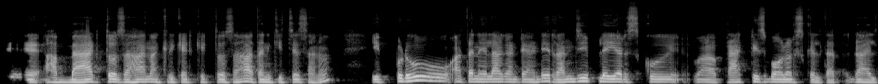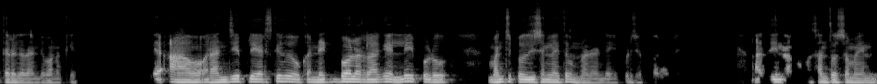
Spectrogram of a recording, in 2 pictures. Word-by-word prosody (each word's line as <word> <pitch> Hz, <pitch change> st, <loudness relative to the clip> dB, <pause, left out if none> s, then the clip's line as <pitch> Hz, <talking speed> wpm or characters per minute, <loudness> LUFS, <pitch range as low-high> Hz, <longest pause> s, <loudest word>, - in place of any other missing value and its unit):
అయితే 110 Hz, -1 st, 0 dB, 0.2 s
ఆ -, -, +3 dB, 0.2 s
బ్యాట్‍తో 115 Hz, +4 st, +4 dB
సహా 110 Hz, +1 st, +3 dB
నా 120 Hz, -, +1 dB
క్రికెట్ 110 Hz, 0 st, -2 dB
కిట్‌తో 115 Hz, 0 st, -2 dB
సహా 110 Hz, +5 st, +1 dB
అతనికిచ్చేసాను. 110 Hz, 0 st, -1 dB, 0.5 s
ఇప్పుడు 130 Hz, +7 st, +3 dB, 0.5 s
అతనెలాగంటే 125 Hz, -2 st, +1 dB
అండి 115 Hz, +7 st, +2 dB
రంజీ 125 Hz, +6 st, +3 dB
ప్లేయర్స్‌ 125 Hz, -4 st, +3 dB
కొయ్ 115 Hz, -1 st, +1 dB, 0.3 s
ఆహ్, 105 Hz, -1 st, 0 dB
ప్రాక్టీస్ 110 Hz, +3 st, -1 dB
బౌలర్స్‌కెళ్తార్ 110 Hz, -3 st, 0 dB, 0.2 s
గా 110 Hz, -, +2 dB
వెళ్తారు 100 Hz, 0 st, -2 dB
గదండీ 85 Hz, 0 st, -9 dB
మనకి. 85 Hz, -1 st, -16 dB, 0.8 s
య్ -, -, 0 dB
ఆ -, -, +2 dB, 0.4 s
రంజీ 110 Hz, +5 st, +2 dB
ప్లేయర్స్‌కి 120 Hz, +1 st, -1 dB, 0.2 s
ఒక 115 Hz, -, -7 dB
నెట్ 110 Hz, +1 st, -1 dB
బౌలర్‌లాగెళ్లి 120 Hz, 0 st, +2 dB
ఇప్పుడు 110 Hz, -3 st, 0 dB, 0.6 s
మంచి 115 Hz, +4 st, 0 dB
పొజిషన్‍లైతే 110 Hz, 0 st, +1 dB
ఉన్నాడండి. 85 Hz, -3 st, -9 dB
ఇప్పుడు 95 Hz, +3 st, -15 dB
జెప్పాలంటే. -, -, -22 dB, 0.8 s
అది 115 Hz, -, -6 dB
నాకు 105 Hz, -, -10 dB
ఒక 105 Hz, -, -22 dB
సంతోషమైంది. 95 Hz, -2 st, -2 dB
110 Hz, 135 wpm, -21 LUFS, 105-120 Hz, 0.8 s, బ్యాట్‍తో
